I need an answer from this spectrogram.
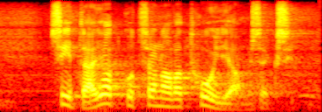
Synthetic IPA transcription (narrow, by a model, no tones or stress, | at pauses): sit̪æjot̪kut̪sɑnoʋɑt̪huijːˑɑ̰ːmiseks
